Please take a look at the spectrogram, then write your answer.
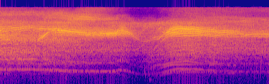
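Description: A small motion-controlled drone has its motors running. It gives a loud, close, high-pitched whine that dips briefly in pitch and loudness midway, then rises again, with no speech.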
